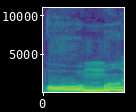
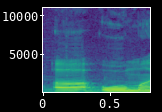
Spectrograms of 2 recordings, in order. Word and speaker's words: ओम: आमतौर पर जब हम ओम का उच्चारण करते हैं तब ओम ऐसा बोलते हैं, लेकिन इसका वास्तविकता में उच्चारण होता है अ उ म, जैसे कि इसमें अ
